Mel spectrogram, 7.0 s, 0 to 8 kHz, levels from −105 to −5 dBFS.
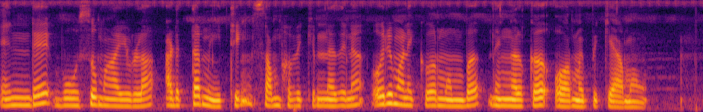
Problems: constant background noise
